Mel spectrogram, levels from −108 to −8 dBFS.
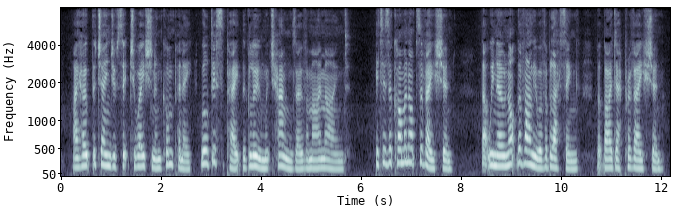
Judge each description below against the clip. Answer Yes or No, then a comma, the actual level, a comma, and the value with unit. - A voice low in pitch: No, medium, 165 Hz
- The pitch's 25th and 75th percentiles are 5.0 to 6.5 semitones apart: Yes, wide, 5.6 semitones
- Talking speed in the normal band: Yes, average, 165 wpm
